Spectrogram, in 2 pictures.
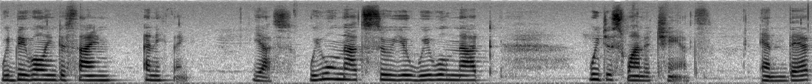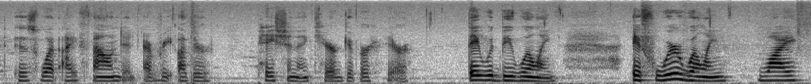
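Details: Adult woman; normal speech.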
